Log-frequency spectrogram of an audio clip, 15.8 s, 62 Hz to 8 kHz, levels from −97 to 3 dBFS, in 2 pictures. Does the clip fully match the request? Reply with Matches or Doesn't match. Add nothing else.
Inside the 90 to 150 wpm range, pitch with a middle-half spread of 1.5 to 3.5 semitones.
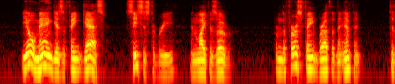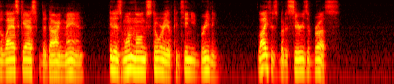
Doesn't match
